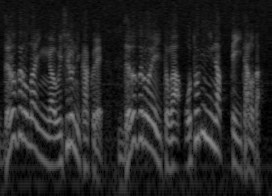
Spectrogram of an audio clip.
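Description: A man's voice: fairly high pitch, big pitch swings, very fast. A man giving dramatic scripted narration for a radio drama. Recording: dull 1970s radio broadcast recording. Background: music.

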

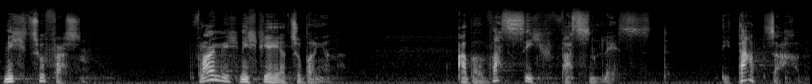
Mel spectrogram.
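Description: A man's voice: fairly low pitch, huge pitch swings, slow pace, long pauses, pushed and bright, slight background noise, full character voice. An actor playing a weary, appalled male interrogator in a German radio play, putting terse, sceptical questions. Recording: long reverberant hall sound.

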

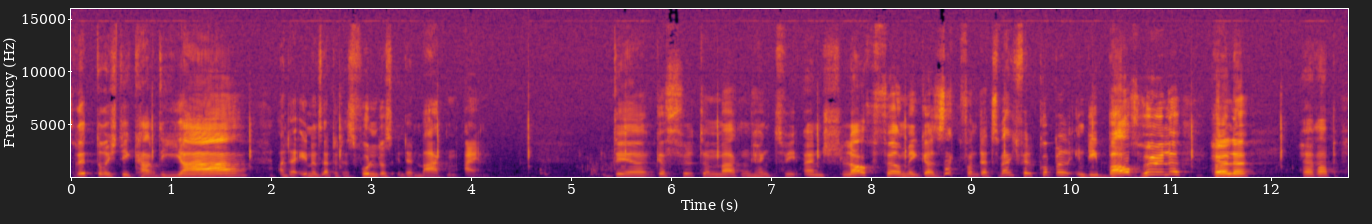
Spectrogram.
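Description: A man's voice: fairly high pitch, big pitch swings, a little slow, a bit bright, a little hiss or hum. A man performing an eccentric anatomy lecturer in an avant-garde radio play, theatrical, stretching words and swooping erratically. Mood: pedantic, erratic. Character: eccentric anatomy lecturer slipping into manic wordplay. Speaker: performer in a spoken-word sound composition.

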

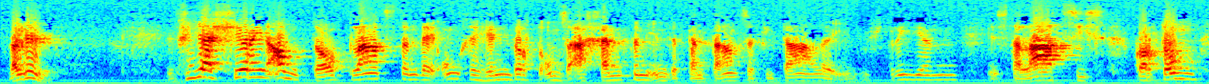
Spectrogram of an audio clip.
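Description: Sharp, proud secret-service officer. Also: male voice, on the high side, lively intonation, a little slow, full character voice, low-quality recording. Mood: self-assured briefing. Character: proud, menacing male secret-service officer of a fascist state. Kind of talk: Dutch radio play acting. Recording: faint hum, old radio recording.

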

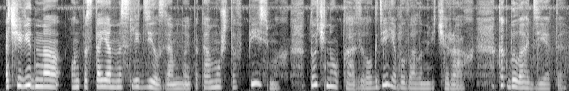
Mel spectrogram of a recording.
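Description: Reserved young noblewoman for a radio play, mellow, breathy and confiding. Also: a little high. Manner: soft, restrained, confiding. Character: young reserved married princess, gentle. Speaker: actress in audio play. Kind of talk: theatrical radio play acting.

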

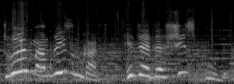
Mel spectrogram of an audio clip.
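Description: Brash, teasing boy, radio play: very high and lively. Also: moderate pace, faint music behind, exaggerated voice. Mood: excited. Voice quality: boyish, high. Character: cheeky, bossy young boy tempting his friend. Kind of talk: children's radio play acting.

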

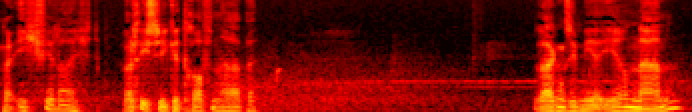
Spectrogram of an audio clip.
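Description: An actor playing a pensive, melancholy film director in a German radio drama, musing earnestly. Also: male voice, on the low side, moderate pace, vocal fry, darkish tone, slight background noise. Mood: yearning.

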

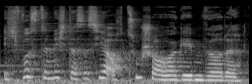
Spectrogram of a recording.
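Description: A woman's voice: medium pitch, animated, moderate pace, darkish tone, faint music behind, natural voice. An actress playing a wary, educated young woman in a crime radio drama, terse and firm under threat. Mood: guarded, firm.

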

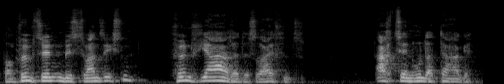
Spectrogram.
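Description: A man's voice: on the high side, measured pace, close to an everyday voice. An actor playing a domineering, sardonic, ageing aristocratic father in a 1960s German radio play, lecturing with theatrical scorn. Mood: scornful, lecturing.

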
